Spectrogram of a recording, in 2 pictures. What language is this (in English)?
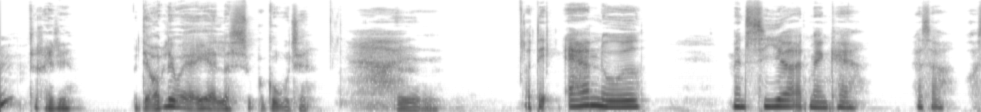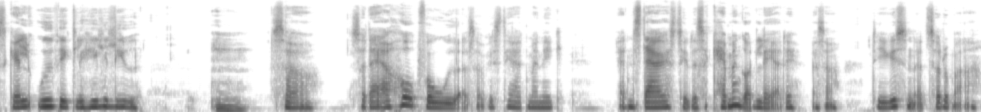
Danish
